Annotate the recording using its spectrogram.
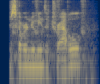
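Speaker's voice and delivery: normal talking voice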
